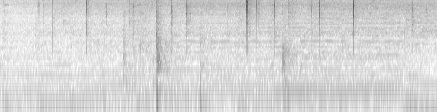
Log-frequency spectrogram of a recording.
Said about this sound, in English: It has already started spluttering.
